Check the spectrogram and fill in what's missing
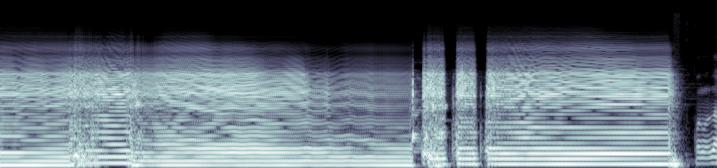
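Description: An electric guitar played through an old EarthQuaker Devices distortion pedal rings out in loud, sustained fuzzy chords, with a few brief choppy breaks between held notes.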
